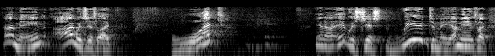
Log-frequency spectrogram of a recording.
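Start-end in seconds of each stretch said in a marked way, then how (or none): 2.5-3.4 mock baffled, rising "what?". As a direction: act out hearing something incomprehensible. Retelling own baffled first reaction.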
